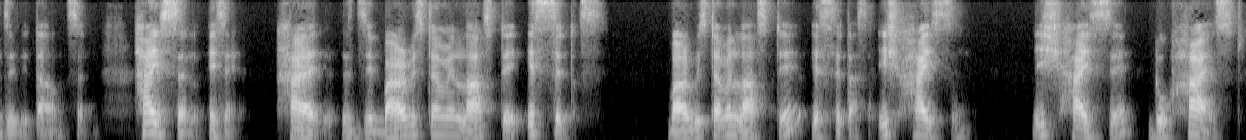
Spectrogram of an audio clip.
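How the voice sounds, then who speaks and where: A man teaches German verb forms in a slow, unhurried way. His voice is mellow and dark, and he repeats each conjugation patiently for his students. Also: medium pitch. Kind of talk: online class lesson.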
